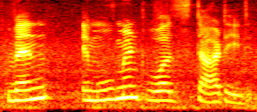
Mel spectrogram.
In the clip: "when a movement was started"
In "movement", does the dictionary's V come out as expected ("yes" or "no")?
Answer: yes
